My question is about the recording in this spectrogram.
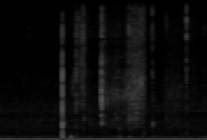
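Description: Computer keyboard keystrokes, about six quick faint clicks starting about half a second in, over a steady low hum.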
